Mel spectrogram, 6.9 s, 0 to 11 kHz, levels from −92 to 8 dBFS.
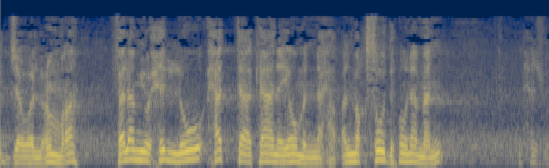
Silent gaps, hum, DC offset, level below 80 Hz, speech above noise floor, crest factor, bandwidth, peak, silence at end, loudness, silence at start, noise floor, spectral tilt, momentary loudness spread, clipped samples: none; none; under 0.1%; -52 dBFS; 24 dB; 12 dB; 8 kHz; -2 dBFS; 0 s; -14 LUFS; 0 s; -37 dBFS; -6.5 dB/octave; 9 LU; under 0.1%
